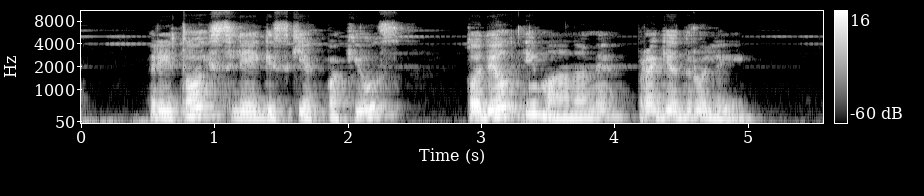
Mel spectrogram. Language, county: Lithuanian, Marijampolė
